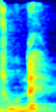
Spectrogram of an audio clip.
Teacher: 좋은데라기보다는 좋은데 이렇게 히읗 탈락되죠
